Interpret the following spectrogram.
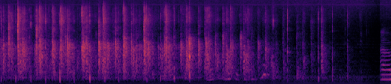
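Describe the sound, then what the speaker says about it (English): Audience at an International Women's Day roundtable clapping for a speaker, sparse individual claps that thin out, with some voices near the end. "Please let's give her a round of applause."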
